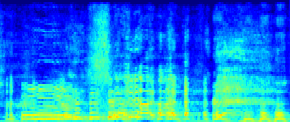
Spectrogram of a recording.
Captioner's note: mean girls laughs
